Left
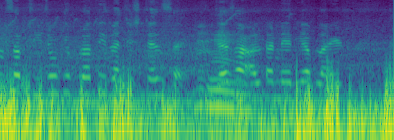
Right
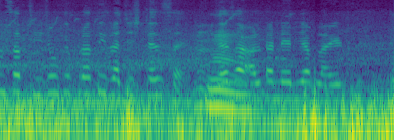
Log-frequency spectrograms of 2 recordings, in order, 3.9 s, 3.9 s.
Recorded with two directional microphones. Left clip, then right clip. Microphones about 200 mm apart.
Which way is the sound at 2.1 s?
20° right (ahead or behind).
